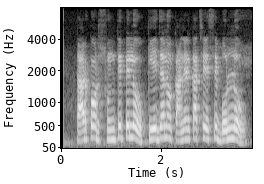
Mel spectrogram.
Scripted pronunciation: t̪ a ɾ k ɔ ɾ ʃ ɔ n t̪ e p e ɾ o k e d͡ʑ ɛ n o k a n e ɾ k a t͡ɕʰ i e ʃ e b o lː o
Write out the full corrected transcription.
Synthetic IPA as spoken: t̪ a ɾ p ɔ ɾ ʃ u n t̪ e p e l o k e d͡ʑ ɛ n o k a n e ɾ k a t͡ɕʰ e e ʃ e b o lː o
